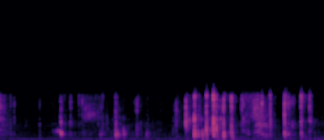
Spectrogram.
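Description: Quiet clicking of a computer keyboard as code is typed, in irregular bursts of keystrokes that get busier toward the end, soft and close.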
